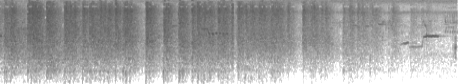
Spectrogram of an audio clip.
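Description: Rural background ambience: a dense, rapid crackling buzz of insects with a few short bird chirps, fading toward the end.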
